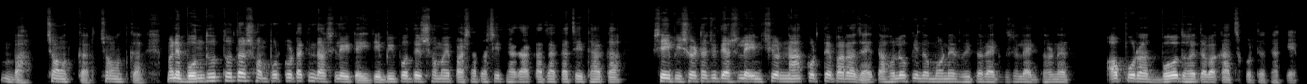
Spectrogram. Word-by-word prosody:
বাহ! - - -2 0.2
চমৎকার, - - -2
চমৎকার! 125 -1 -4 0.3
মানে 150 0 +8
বন্ধুত্বতার 170 +5 +4
সম্পর্কটা 155 +1 0
কিন্তু 160 -4 0
আসলে 135 0 -1
এটাই 95 -5 0
যে, - - +4
বিপদের 135 +1 +2
সময় 135 -1 -2
পাশাপাশি 125 +3 -4
থাকা, 115 +1 -1
কাছাকাছি 120 +1 -2
থাকা। 120 -2 -1 0.4
সেই 150 -2 +6
বিষয়টা 145 +3 +1
যদি 150 - +2
আসলে 145 +2 0
এনশিওর 135 +3 0
না - - +4
করতে 155 - +1
পারা 135 -2 +3
যায়, 105 +2 0
তাহলেও 130 +4 +1
কিন্তু 140 -2 -1
মনের 130 -1 -2
ভিতরে 120 +1 -3
এক 115 - -16
আসলে 125 +2 -7
এক 110 - -10
ধরনের 115 0 -4 0.5
অপরাধ 140 -4 +2
বোধ 140 +3 +8
হয়তো 125 - +1
বা 115 - +1
কাজ 110 0 -3
করতে - - -8
থাকে। - - -10
130 Hz, 185 wpm, -21 LUFS, 120-145 Hz, 0.5 s, মানে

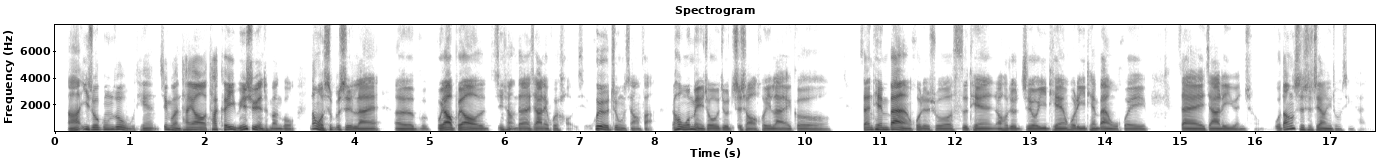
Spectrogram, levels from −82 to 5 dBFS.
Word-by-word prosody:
啊？ 115 +5 +1
一 160 +2 +1
周 150 0 +2
工 155 +1 -2
作 165 0 +2
5 100 -10 -4
天， 115 +3 -5
尽 160 - -3
管 115 -7 -1
它 130 +3 -1
要 135 -2 +3
它 155 +4 0
可 150 0 +1
以 165 - +5
允 170 +4 +3
许 185 - +4
远 120 -9 +3
程 105 - -7
办 100 -1 -4
公， 95 0 -6 0.2
那 200 - -1
我 170 - +5
是 - - -1
不 140 - -6
是 135 -2 +1
来 95 -2 +2 0.2
呃， 100 -2 +1 0.3
不 115 - +1
要 135 0 +9
不 125 - +1
要 115 -5 +4
经 110 +5 -9
常 125 -3 -5
待 115 - -1
在 110 - +1
家 115 0 +1
里 105 - -1
会 105 +1 -7
好 100 - -15
一 - - -35
些？ - - -23
会 195 +1 +5
有 170 - +5
这 135 - 0
种 120 -4 -5
想 90 -3 -8
法。 - - -10 0.2
然 165 - +2
后 170 - +4
我 160 - +3
每 150 -12 +3
周 115 +2 -1
就 125 +1 -2
至 125 - -4
少 95 -8 -3
会 110 +2 -4
来 95 -1 -1
个 90 -3 -6 0.4
3.5 145 -5 +5
或 125 +5 -4
者 100 -4 -2
说 105 +1 -3
4 120 +4 -4
天， 110 -2 0
然 100 -1 -4
后 115 - -4
就 115 -1 -1
只 105 +2 -5
有 110 0 +1
1 115 - +1
天 110 +1 0
或 115 - -3
者 105 - -1
1.5 110 -1 0
我 - - -5
会 95 -2 -5 0.4
在 100 -2 +2
家 105 0 +2
里 100 -1 -1
远 90 -2 -6
程， 175 - -17 0.2
我 125 - -6
当 160 +8 +2
时 195 -8 0
是 135 -3 -4
这 125 - -1
样 110 -4 +1
一 - - -1
种 90 -2 -11
心 85 0 -19
态。 85 - -30
110 Hz, 295 characters per minute, -24 LUFS, 100-135 Hz, 0.4 s, 要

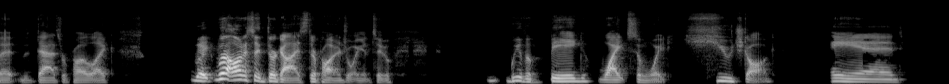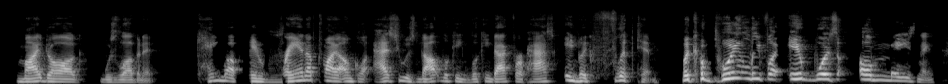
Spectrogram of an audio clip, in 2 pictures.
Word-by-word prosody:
it. 100 - -8
The 95 - -17
dads 100 +1 -4
were 105 - -14
probably 100 0 -6
like - - -8 0.8
like 160 -5 +4
well, 255 -5 +11
honestly, 205 -4 +6
they're 150 +2 +3
guys, 140 - +2
they're - - -2
probably - - -2
enjoying - - -11
it - - -17
too. - - -9 1.0
W 170 - -12
we 155 +4 -2
have 170 - -1
a 125 - -4
big 140 -1 +3
white 110 -2 +1
Samoyed, 100 -3 -9
huge 160 -5 -6
dog, - - -5 0.6
and 120 -6 -2 0.6
my 135 +2 +3
dog 130 -5 0 0.2
was 110 -1 -10
loving 110 0 -4
it, - - -15 0.4
came 170 +2 -7
up - - -1
and 130 -5 -2 0.2
ran 170 +7 +2
up 195 0 -2
to - - -21
my 150 - +5
uncle 140 -4 -3
as 150 - -1
he 175 - -9
was 140 -6 -6
not 130 +5 +1
looking, 145 -6 -8
looking 125 +4 -10
back 130 +1 0
for - - -4
a - - -7
pass 125 +4 -3
and, 180 -6 0
like, 150 -2 -1
flipped 180 0 -6
him, - - -12 0.2
like, 210 - +6
completely 265 +1 +3
flat, 235 -3 0
it 245 -4 +3
was 245 +1 +5 0.2
amazing. 170 - -2
145 Hz, 185 wpm, -21 LUFS, 120-180 Hz, 1.0 s, well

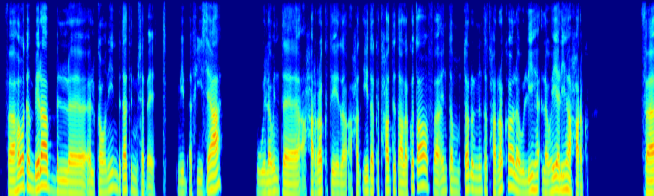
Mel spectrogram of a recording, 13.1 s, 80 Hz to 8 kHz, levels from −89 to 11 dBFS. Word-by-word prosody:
فهو 140 +8 +5
كان 175 -5 0
بيلعب 165 -2 +6
بال 125 -2 -2 0.4
القوانين 125 +9 -5
بتاعة 150 0 0
المسابقات، 130 -4 -8 0.4
بيبقى 120 -1 -10
فيه 120 -1 -11
ساعة 155 - +4 0.7
ولو 120 +1 -2
أنت 110 -5 0
حرّكت 120 +3 -2
ل 115 -2 -4
ح - - -9
إيدك 135 +1 -2
اتحطّت 135 -1 -2
على 115 -1 +2
قطعة 180 - +2
فأنت 130 -1 -4
مُضْطر 140 +5 -2
إن 140 -1 -8
أنت 145 +1 -7
تحركها 155 +8 0
لو 125 -6 -1
ليها 150 +6 -2
لو 120 -2 -3
هي 145 +3 +2
ليها 150 +1 +2
حركة - - -1 1.1
ف - - -3
135 Hz, 140 wpm, -22 LUFS, 120-155 Hz, 1.1 s, بيلعب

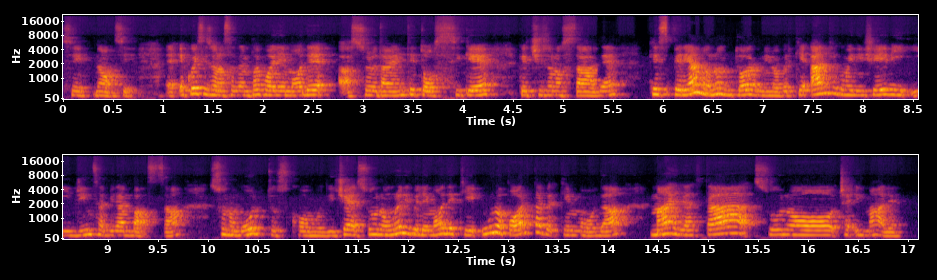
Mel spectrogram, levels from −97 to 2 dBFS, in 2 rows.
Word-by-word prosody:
Sì, 190 -3 -8
no, 180 -2 -1
sì. 180 - -8 0.3
E - - -6
e - - 0
questi 270 0 +5
sono 215 -4 +1
state 205 +1 -5
un 200 - -4
po' 225 +3 0
poi 210 -2 +1
le 200 0 0
mode 225 +4 +1
assolutamente 200 +1 -2
tossiche, 215 +3 0 0.2
che 200 - -4
ci 205 +2 -5
sono 205 -1 -4
state, 195 +4 -1 0.2
che 250 - +3
speriamo 245 +5 +5
non 235 -2 +1
tornino, 215 -5 0
perché 195 +2 -4
anche 270 +6 +6
come 220 -2 -2
dicevi 215 -1 -2
i - - -5
jeans 220 +6 -4
a - - -3
vita 205 -1 -1
bassa 200 - -3 0.2
sono 240 -6 -3
molto 235 +1 -2
scomodi, 185 -2 -6
cioè 225 +2 0
sono 230 0 -2
una 255 +7 +2
di 305 - +3
quelle 230 -4 -1
mode 265 +5 +1
che 215 -5 -5
uno 305 +4 +3
porta 360 0 +2
perché 220 -1 -7
è - - -7
moda, 190 -1 -2 0.2
ma 225 +5 +5
in 265 - 0
realtà 235 +7 +4
sono 220 -2 +1
cioè 210 - -8
il 210 0 -8
male. 175 -5 -3
215 Hz, 190 wpm, -20 LUFS, 200-235 Hz, 0.3 s, anche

